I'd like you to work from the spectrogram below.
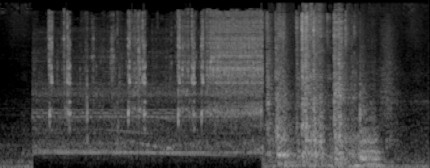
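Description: A home sewing machine stitches a long seam straight through scrap fabric, its steady, close motor whir running unbroken for about two seconds before giving way to fabric rustling and handling.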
